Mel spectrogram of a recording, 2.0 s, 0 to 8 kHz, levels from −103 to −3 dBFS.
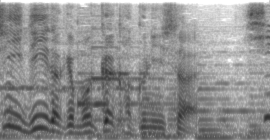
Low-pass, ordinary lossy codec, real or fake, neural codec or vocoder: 7.2 kHz; none; real; none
